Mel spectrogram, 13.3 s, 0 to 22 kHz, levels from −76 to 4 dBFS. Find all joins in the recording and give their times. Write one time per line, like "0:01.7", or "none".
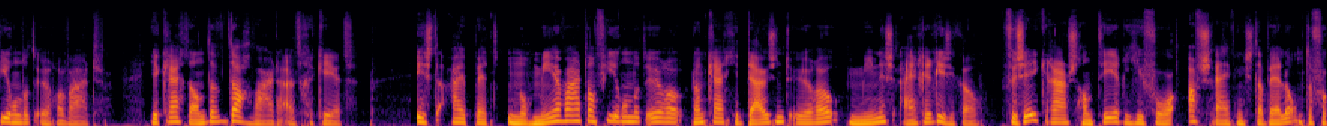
0:09.9

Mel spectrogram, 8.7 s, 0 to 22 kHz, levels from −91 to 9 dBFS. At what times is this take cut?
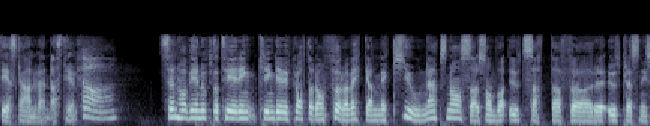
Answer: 0:01.0

